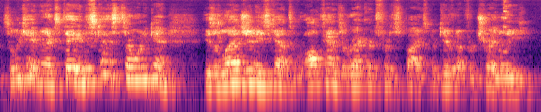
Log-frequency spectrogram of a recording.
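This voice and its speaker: A man's voice: on the high side, fast talker, background noise. A man hosting an induction ceremony, rambling and emotional, with laughing asides. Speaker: master of ceremonies. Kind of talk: speaking at a banquet podium. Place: large echoey banquet hall. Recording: roomy hall, voice from far off.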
